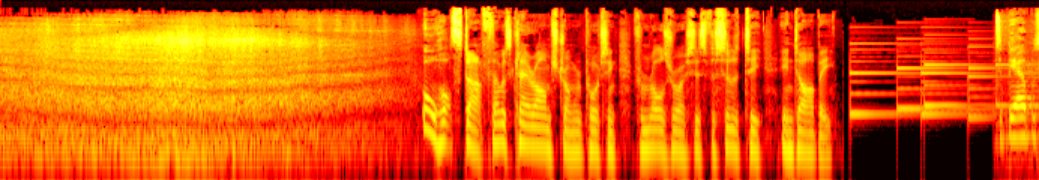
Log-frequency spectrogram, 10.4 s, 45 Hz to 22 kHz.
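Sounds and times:
jet aircraft engine roaring: 0:00.0 - 0:04.3
speech: 0:04.2 - 0:08.5, 0:10.0 - 0:10.3.

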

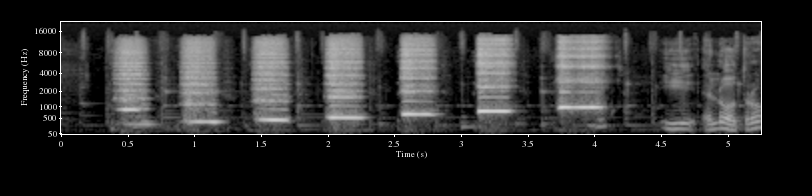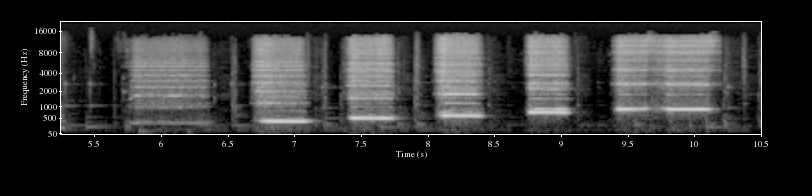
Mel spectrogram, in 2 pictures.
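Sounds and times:
breathy siku panpipe notes stepping downward: 0:00.4 - 0:04.2, 0:05.8 - 0:10.2
speech: 0:04.6 - 0:05.5.

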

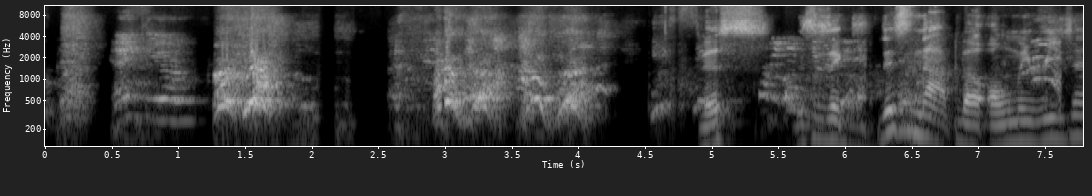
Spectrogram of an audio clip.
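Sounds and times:
dog barking: 0:00.0 - 0:00.4, 0:01.2 - 0:02.0, 0:02.9 - 0:04.3
laughter: 0:02.6 - 0:04.4
speech: 0:04.9 - 0:07.7.

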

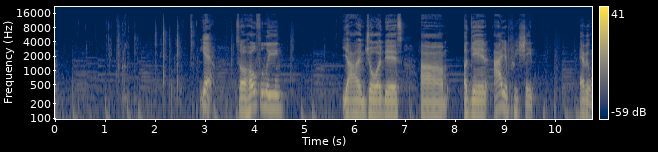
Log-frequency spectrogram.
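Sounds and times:
quiet sipping and swallowing of water: 0:00.5 - 0:01.8
faint wet mouth sounds: 0:00.5 - 0:02.9
speech: 0:02.9 - 0:04.6, 0:05.8 - 0:09.6, 0:10.5 - 0:10.7.

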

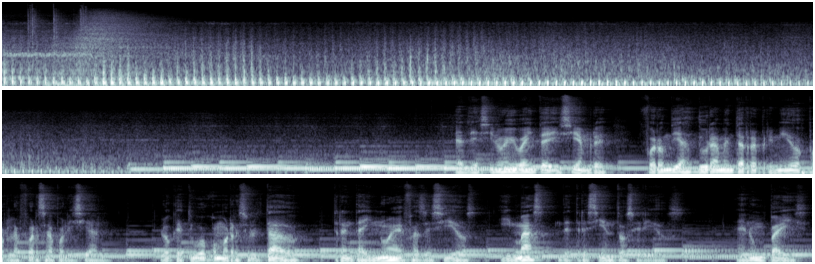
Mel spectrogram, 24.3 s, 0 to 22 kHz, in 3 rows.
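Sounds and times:
helicopter flying overhead: 0:00.0 - 0:09.4
low tonal music bed: 0:00.0 - 0:24.3
speech: 0:12.8 - 0:24.3.

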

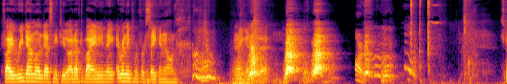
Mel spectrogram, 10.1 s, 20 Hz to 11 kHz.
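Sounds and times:
speech: 0:00.0 - 0:06.2
small pug dog whining: 0:03.8 - 0:04.4, 0:07.3 - 0:09.1
small pug dog barking: 0:04.9 - 0:07.9.

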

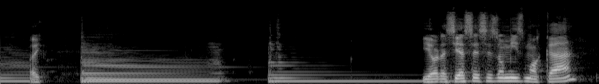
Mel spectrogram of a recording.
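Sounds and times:
speech: 0:00.0 - 0:00.6, 0:04.2 - 0:05.9
low open guitar string plucks: 0:00.0 - 0:04.6.

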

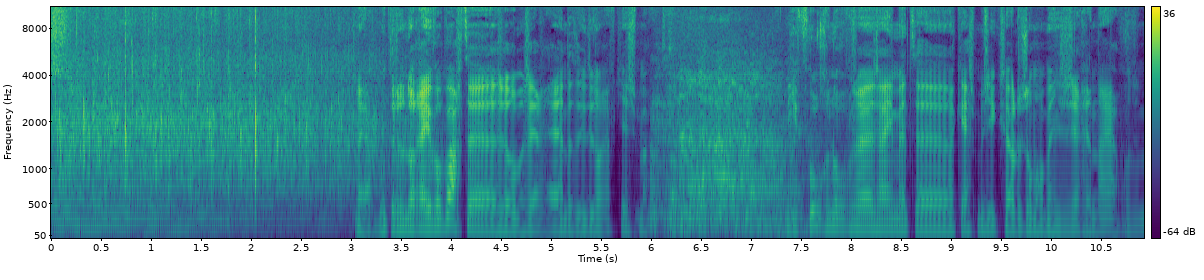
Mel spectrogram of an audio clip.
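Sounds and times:
applause: 0:00.0 - 0:04.0
speech: 0:03.0 - 0:10.9
laughter: 0:06.0 - 0:07.8.

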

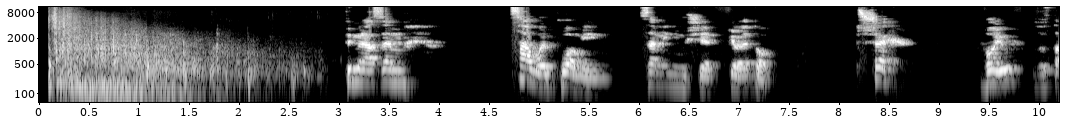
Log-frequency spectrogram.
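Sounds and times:
loud explosion rumbling and crackling: 0:00.1 - 0:02.9
speech: 0:03.1 - 0:03.8, 0:04.7 - 0:07.4, 0:08.2 - 0:08.7, 0:09.4 - 0:10.1.

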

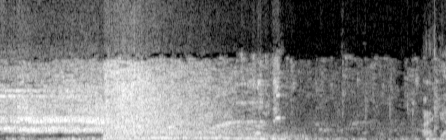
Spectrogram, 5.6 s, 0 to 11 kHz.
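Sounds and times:
car tires screeching: 0:00.0 - 0:03.6
heavy car crash: 0:01.2 - 0:03.1.

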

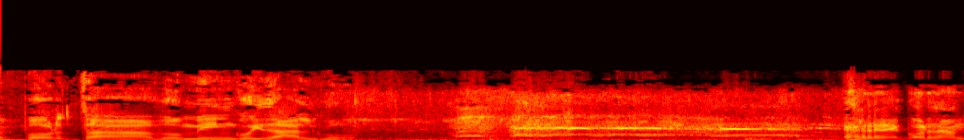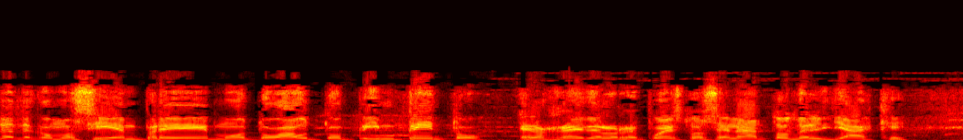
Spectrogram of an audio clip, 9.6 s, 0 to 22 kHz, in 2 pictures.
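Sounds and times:
speech: 0:00.1 - 0:02.7, 0:04.2 - 0:09.6
rooster crowing: 0:02.2 - 0:04.3, 0:06.2 - 0:07.7, 0:09.4 - 0:09.6.

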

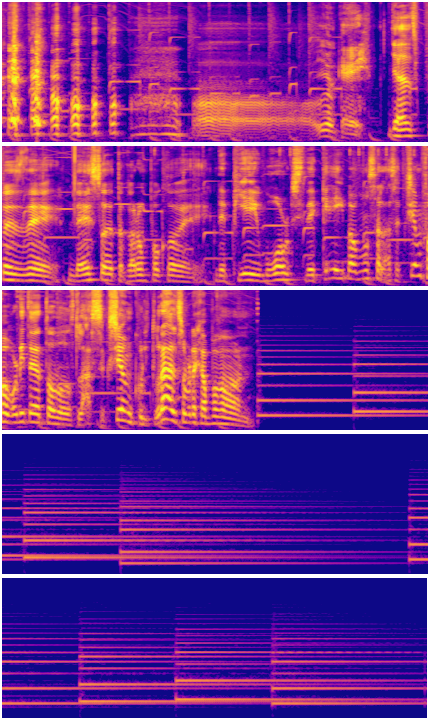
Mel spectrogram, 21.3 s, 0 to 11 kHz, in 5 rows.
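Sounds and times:
school bell chime melody: 0:00.0 - 0:01.9, 0:07.4 - 0:11.1
laughter: 0:00.0 - 0:03.2
speech: 0:03.3 - 0:11.2.

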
